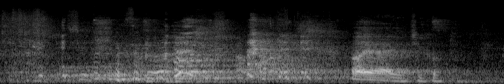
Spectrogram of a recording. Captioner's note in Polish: śmiech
